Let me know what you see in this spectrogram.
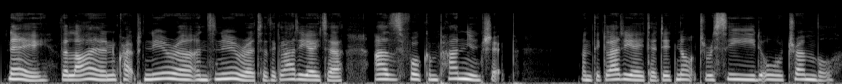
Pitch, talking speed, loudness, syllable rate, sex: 220 Hz, 150 wpm, -15 LUFS, 4.6 syllables/s, female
